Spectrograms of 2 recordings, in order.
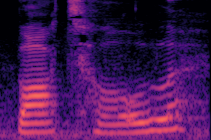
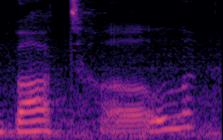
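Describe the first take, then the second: First: Said in the usual way. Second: Bottle with the t and l swallowed; Cockney bottle. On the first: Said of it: "which we use our tongue twice in". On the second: Shown as a demonstration. Teacher shows bottle the Cockney way. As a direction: drop the t and l in bottle. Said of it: "those sounds are completely dropped".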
